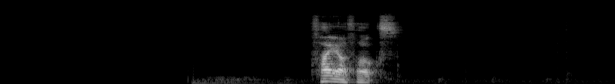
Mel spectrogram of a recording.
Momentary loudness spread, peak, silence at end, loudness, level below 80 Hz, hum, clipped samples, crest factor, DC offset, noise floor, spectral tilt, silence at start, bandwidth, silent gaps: 19 LU; -4 dBFS; 2.2 s; -22 LUFS; -68 dBFS; none; under 0.1%; 26 dB; under 0.1%; -73 dBFS; -4 dB/octave; 3.15 s; 11.5 kHz; none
